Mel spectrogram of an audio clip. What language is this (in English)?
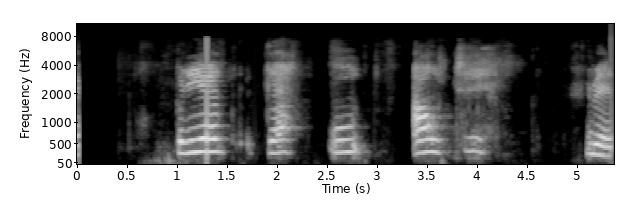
Icelandic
